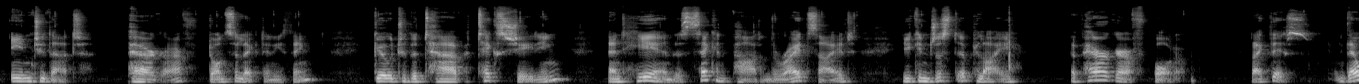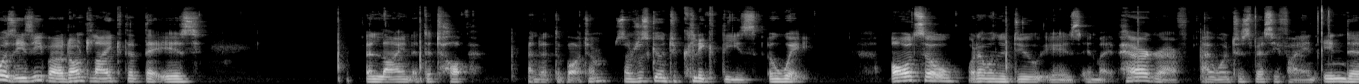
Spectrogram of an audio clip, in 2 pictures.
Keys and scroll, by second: 26.3 5, 26.7 Tab.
